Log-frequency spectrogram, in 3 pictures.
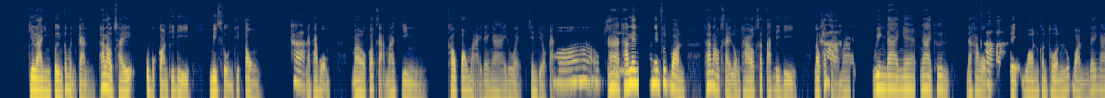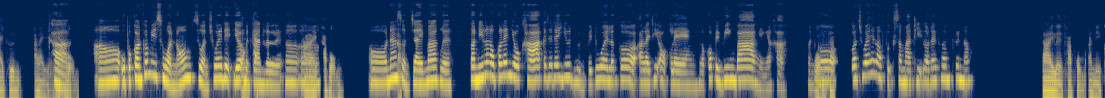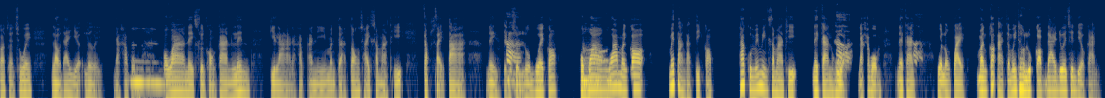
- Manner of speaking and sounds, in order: laughing while speaking: "โดน"
- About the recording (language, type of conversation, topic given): Thai, unstructured, คุณเคยลองเล่นกีฬาที่ท้าทายมากกว่าที่เคยคิดไหม?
